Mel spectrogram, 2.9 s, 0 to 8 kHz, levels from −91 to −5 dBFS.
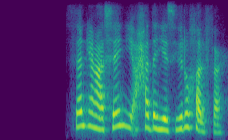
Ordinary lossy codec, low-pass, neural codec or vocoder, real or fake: Opus, 24 kbps; 7.2 kHz; codec, 16 kHz, 0.3 kbps, FocalCodec; fake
